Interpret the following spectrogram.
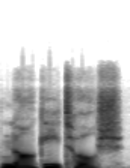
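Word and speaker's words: Natchitoches: If it would been me, Miss F, 1, pronounced Nakitosh.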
